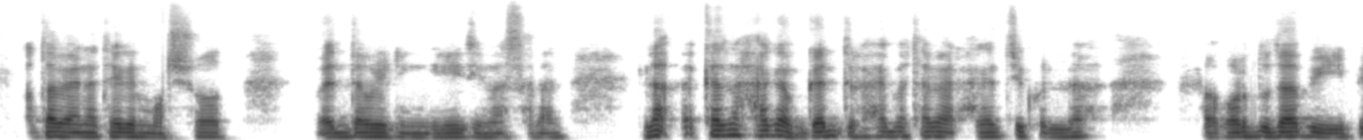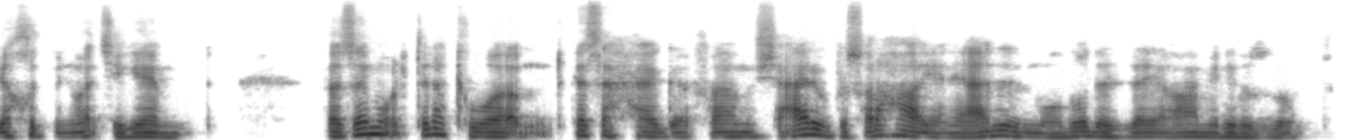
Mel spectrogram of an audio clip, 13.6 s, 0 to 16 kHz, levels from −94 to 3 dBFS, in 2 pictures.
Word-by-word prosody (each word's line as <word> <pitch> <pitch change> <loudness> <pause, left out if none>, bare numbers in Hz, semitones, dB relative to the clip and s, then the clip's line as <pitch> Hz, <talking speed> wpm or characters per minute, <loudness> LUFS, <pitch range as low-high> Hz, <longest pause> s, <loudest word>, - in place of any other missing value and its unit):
أتابع 110 0 +4
نتايج 105 +1 +2
الماتشات 100 0 -3 0.4
الدوري 100 +2 +3
الإنجليزي 95 0 -3
مثلًا، 95 0 -7 0.4
لأ - - +2
كذا 135 +1 +4
حاجة 130 -1 +2
بجد 115 +4 +2
باحب 110 +2 -3
أتابع 115 -1 -1
الحاجات 105 0 -3
دي 115 - 0
كلها، 100 +1 -4 0.5
فبرضه 105 +4 +1
ده 115 0 +6
بي 100 -5 +1
بياخد 110 +3 -1
من 100 +1 -4
وقتي 110 -2 -1
جامد، 100 -2 +1 0.7
فزي 130 +9 +4
ما 170 - +6
قُلت - - -3
لك 150 -6 0
هو 110 -1 +4 0.3
كذا 130 -1 0
حاجة، 105 -3 -2
فمش 105 -1 -3
عارف 150 -2 +4
بصراحة 120 +2 0
يعني 100 -1 0
أقلل 125 +4 +2
الموضوع 100 +1 0
ده 110 - +2
إزاي 100 +1 -1
أو 100 - -4
أعمل 100 -2 -1
إيه 100 - +3
بالضبط. 95 +1 -5
105 Hz, 180 wpm, -25 LUFS, 100-115 Hz, 0.7 s, ده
